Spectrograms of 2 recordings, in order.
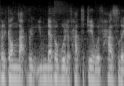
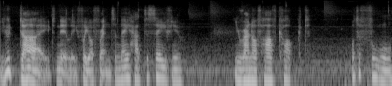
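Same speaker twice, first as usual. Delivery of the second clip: put-on woman's voice, quieter; 5 dB quieter than usual. Voicing the lady in green speaking to a rescued player: voicing the lady in green. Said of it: "You hear the voice of".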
